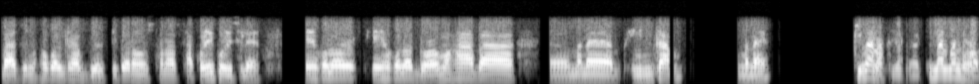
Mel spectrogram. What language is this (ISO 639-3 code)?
asm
